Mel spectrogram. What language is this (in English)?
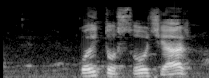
Loarki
